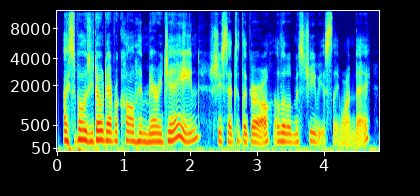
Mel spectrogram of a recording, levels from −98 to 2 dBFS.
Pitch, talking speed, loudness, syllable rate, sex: 165 Hz, 235 wpm, -19 LUFS, 6.4 syllables/s, female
